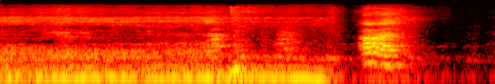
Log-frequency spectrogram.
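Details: Rottweiler pet dog giving a low, steady rumbling growl for about a second and a half, then one short, loud bark; a woman talks in Bengali close by.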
